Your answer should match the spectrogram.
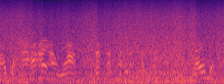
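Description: Loud, steady rush of a muddy river in flood. Voices call out over it in the first two seconds.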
